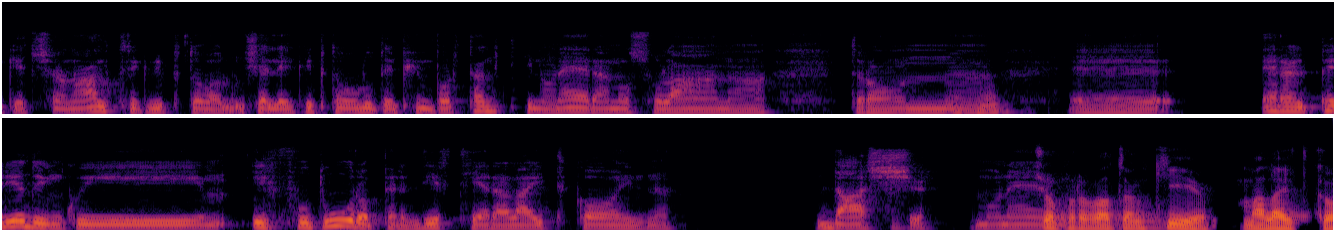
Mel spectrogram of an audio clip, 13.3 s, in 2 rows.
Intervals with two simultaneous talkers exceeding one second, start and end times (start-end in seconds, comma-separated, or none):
none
